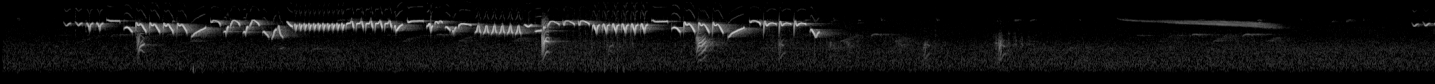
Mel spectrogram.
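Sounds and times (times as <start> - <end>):
Eurasian wren trilling song: 0.6 - 9.4, 14.1 - 14.3.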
